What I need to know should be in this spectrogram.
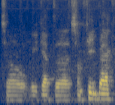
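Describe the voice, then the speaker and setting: A man with a Dutch accent talks in a dark, mellow tone, his intonation monotone and flat. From Netherlands. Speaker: startup founder. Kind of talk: presentation. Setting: live presentation with audience, online broadcast. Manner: halting with many fillers.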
